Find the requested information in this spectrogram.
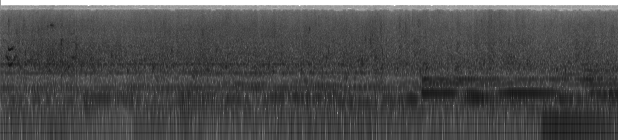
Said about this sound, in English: Later, he's in the shower.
